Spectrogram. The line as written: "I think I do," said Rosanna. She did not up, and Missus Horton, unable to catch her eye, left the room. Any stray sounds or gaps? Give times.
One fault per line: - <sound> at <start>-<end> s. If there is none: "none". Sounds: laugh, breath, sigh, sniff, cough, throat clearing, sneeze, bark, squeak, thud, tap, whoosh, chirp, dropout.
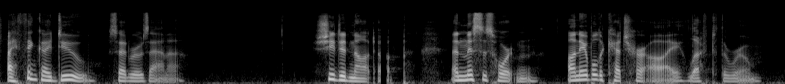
- dropout at 3.8-3.9 s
